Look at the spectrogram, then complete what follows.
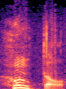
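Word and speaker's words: junto: together is hunto. Hunto j u n t o. Remember the Spanish j has an h sound. You breathe on it.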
